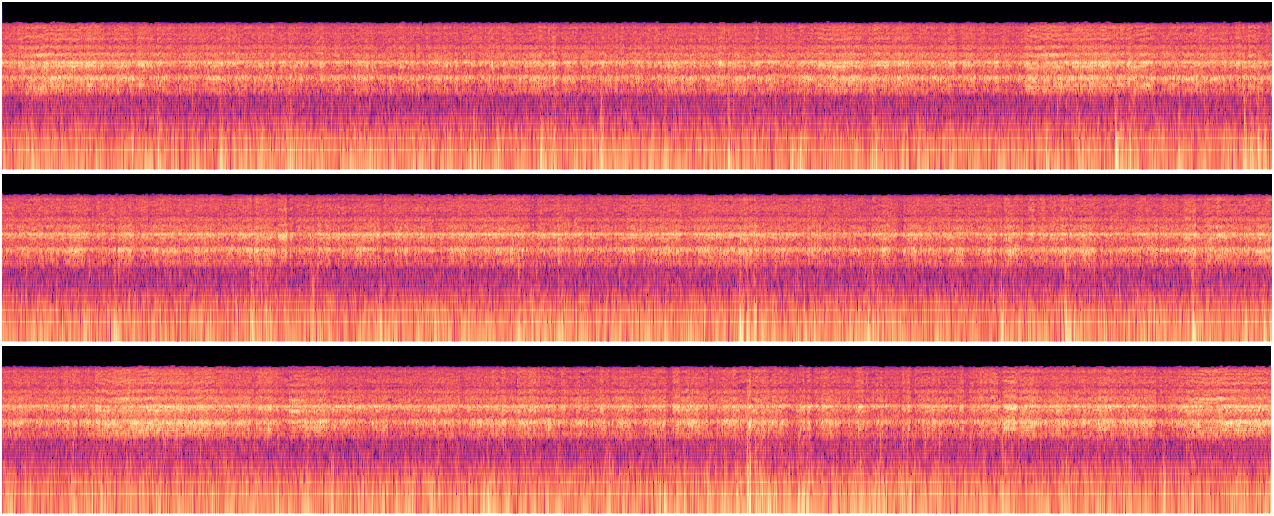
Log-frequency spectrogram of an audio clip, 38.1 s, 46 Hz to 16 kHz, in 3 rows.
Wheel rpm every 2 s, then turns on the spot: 230, 230, 230, 230, 230, 230, 230, 230, 230, 230, 230, 230, 230, 230, 230, 230, 230, 240, 230.
none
